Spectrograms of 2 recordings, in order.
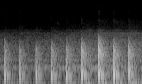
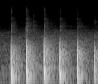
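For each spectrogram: First: Nine quick, low knocks on drywall, each a short dull thud that points to a solid stud behind. Second: Six even knuckle knocks on drywall, each a low, short boom that sounds hollow with no stud behind.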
